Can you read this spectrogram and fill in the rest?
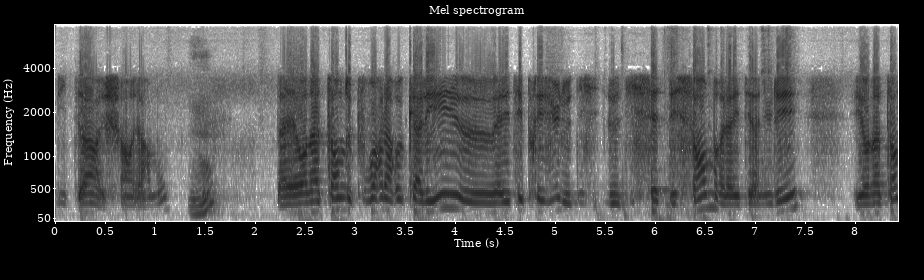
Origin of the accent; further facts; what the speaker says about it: Castelsarrasin, Occitanie, France; accent: mix of Castelsarrasin and Bordeaux accent; now in Bordeaux, France; Alors c'est pas tout à fait l'accent bordelais que j'ai, c'est un mix entre l'accent de Castelsarrasin et l'accent bordelais, parce qu'en fait je suis de Castelsarrasin.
